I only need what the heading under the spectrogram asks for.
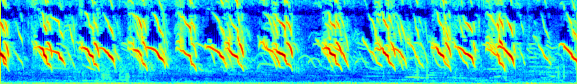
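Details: Chicks chirping on a village morning: dense, high, downward-sliding peeps repeated rapidly and steadily throughout, several birds overlapping, with a faint low rumble behind.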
